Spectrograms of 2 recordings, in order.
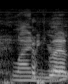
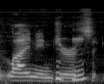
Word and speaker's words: Leininger: I'm Elaine Conyers, and today our special guest is Leininger. Did I pronounce that right? Leininger. Leininger.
